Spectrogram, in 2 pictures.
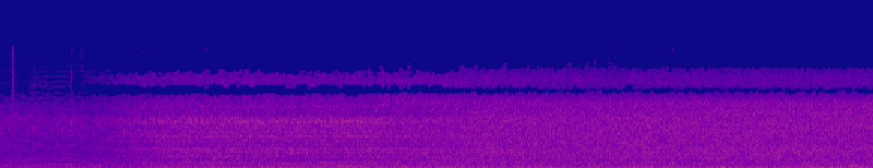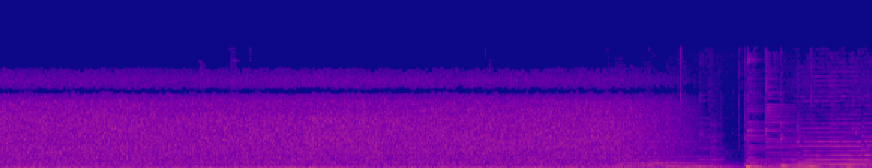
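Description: Waterfall pouring into its plunge pool: a steady rushing noise, with faint music underneath. It cuts off suddenly just before the end.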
